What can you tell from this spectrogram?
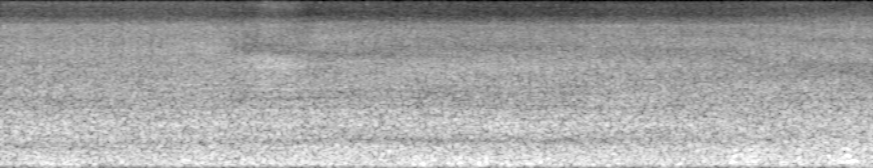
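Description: Muddy floodwater pouring over a low concrete weir and churning in white water below it: a steady, even rush of water.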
